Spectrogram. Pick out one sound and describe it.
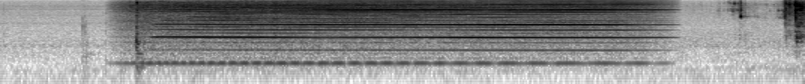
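A router spins with a loud, steady high whine as it cuts wood.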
